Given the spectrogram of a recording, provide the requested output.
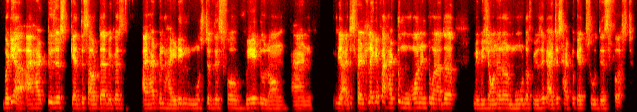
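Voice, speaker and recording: A man's voice: mid-range voice, flat delivery, moderate pace, pushed and bright, low-quality recording. A young man in his twenties with an Indian accent, explaining things reflectively in casual interview talk as a singer-songwriter guest, often saying "you know". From Delhi, India.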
